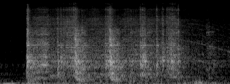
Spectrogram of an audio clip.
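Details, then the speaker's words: Old air compressor engine, unloaded, just fitted with a new electronic distributor and timed by ear: it kicks and bucks with jerky firing pulses on start. Timing is slightly too advanced, firing before top dead centre, so the distributor gets turned back. "And it's a little bit advanced. It was bucking there. So, it was trying to fire before top dead center."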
